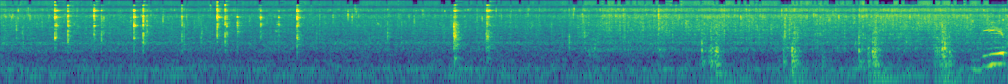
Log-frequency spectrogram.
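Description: Spices and ginger-garlic paste fry and get stirred in a pan for Bengali-style ghugni, a soft steady sizzle broken by light clicks and scrapes of a spoon at an irregular pace.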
